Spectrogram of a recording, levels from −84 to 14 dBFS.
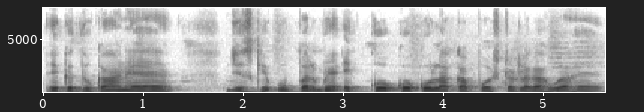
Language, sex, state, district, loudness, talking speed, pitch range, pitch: Hindi, male, Jharkhand, Deoghar, -15 LUFS, 150 wpm, 130-145 Hz, 140 Hz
